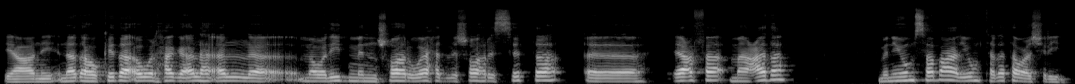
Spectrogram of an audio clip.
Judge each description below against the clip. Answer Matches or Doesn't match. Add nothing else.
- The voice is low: Doesn't match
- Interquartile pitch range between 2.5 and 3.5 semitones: Matches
